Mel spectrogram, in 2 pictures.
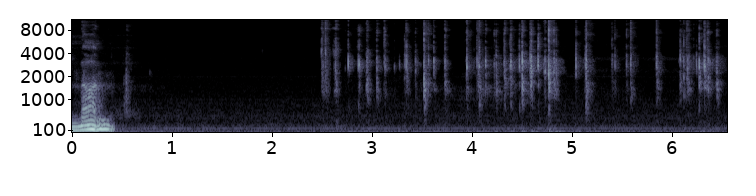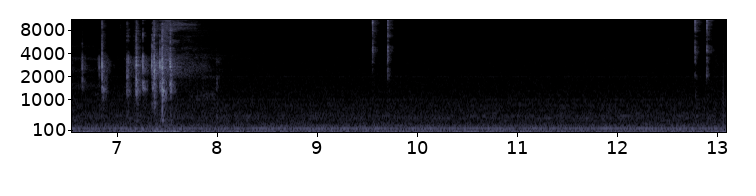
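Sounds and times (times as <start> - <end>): computer keyboard typing: 2.5 - 7.7.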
